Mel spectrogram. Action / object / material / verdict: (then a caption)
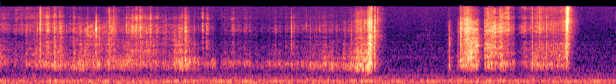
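scrape / wood-look laminate floor / laminate / none. Long pink acrylic nail tips tap and scratch across a flat gray wood-grain laminate plank floor. A steady, dry scratching rustle runs throughout over a low hum, broken by a few sharper, brighter scrapes and taps toward the end.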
